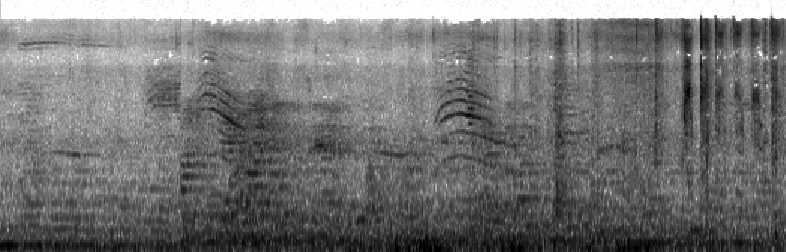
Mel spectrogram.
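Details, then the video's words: Mother cat defending her newborn kittens by running after a feral cat; several drawn-out meows with arching, wavering pitch rise over a steady low rumble and scattered clicks. "Angry Mom Cat Running After Feral Cat To Protect Her Newborn Kittens"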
